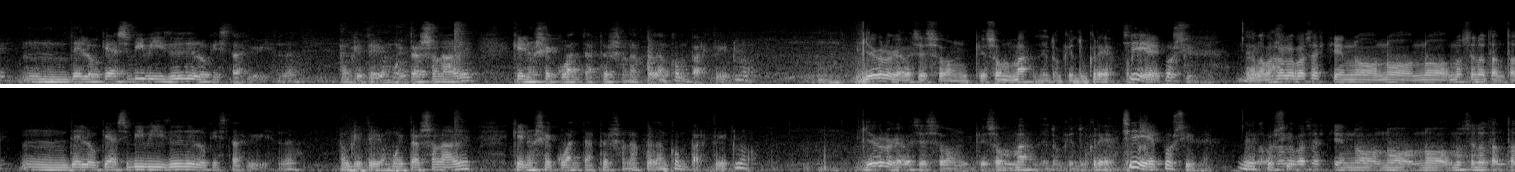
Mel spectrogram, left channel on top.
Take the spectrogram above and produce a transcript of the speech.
de lo que has vivido y de lo que estás viviendo. Son criterios muy personales que no sé cuántas personas puedan compartirlo. Yo creo que a veces son más de lo que tú crees. Sí, es posible. A lo mejor lo que pasa es que no se notan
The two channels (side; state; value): both; normal; correlation 0.37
